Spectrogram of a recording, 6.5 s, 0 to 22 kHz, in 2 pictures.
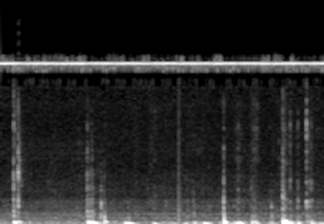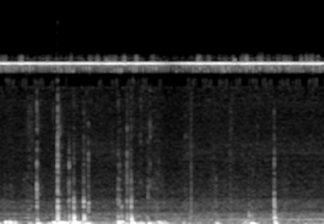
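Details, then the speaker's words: Sony CCD-V110 Video8 professional shoulder camcorder: the power zoom makes irregular dry clicks and doesn't work at all, so the manual zoom has to be used; the focus also makes noise. "power zoom is making very unhappy boys"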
